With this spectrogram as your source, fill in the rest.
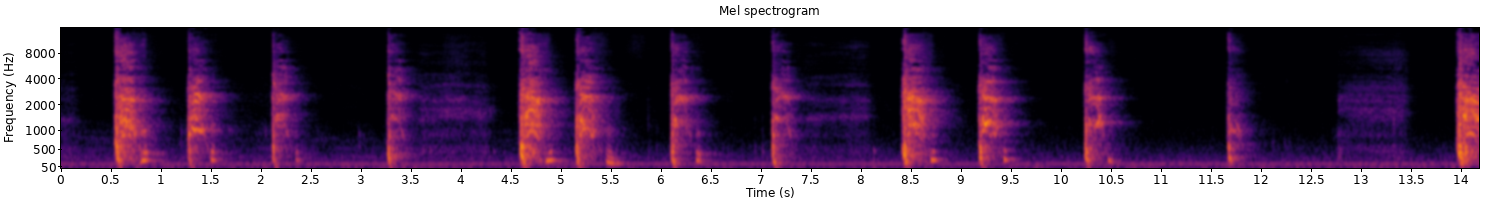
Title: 7 - intense coughs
